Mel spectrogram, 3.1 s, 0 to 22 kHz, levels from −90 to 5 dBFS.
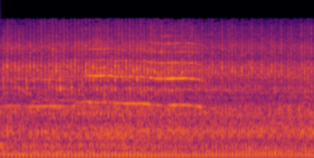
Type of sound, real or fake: real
